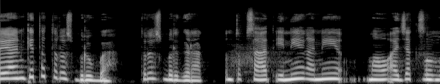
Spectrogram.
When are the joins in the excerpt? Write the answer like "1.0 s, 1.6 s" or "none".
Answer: 2.2 s

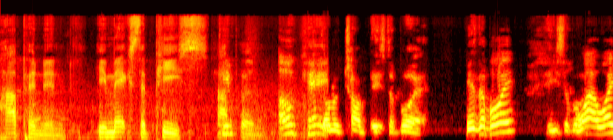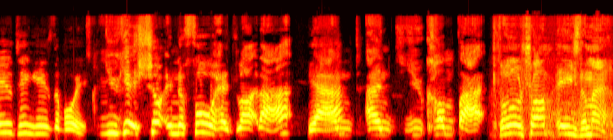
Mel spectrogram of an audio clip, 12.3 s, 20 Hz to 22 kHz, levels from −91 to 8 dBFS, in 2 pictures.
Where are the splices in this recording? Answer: 3.2 s, 7.2 s, 11.0 s

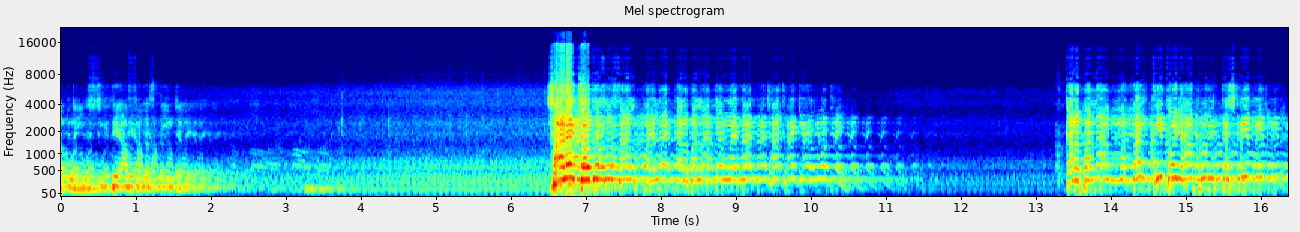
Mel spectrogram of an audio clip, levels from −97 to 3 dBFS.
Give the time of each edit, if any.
14.1 s

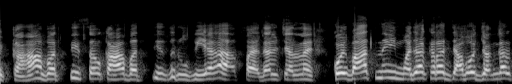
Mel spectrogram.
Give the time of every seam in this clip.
none

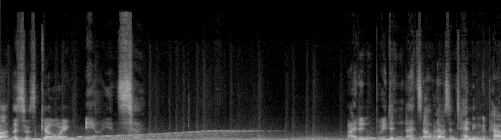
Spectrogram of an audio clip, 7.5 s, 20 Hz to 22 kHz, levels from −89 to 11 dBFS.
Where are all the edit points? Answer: none

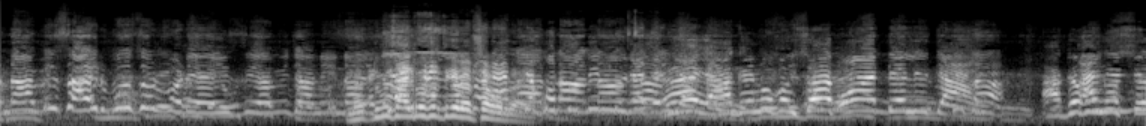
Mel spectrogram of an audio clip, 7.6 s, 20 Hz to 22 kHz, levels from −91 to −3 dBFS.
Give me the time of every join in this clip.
none

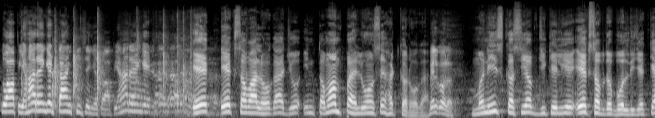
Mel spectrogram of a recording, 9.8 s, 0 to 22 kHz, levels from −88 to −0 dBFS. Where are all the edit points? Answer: none

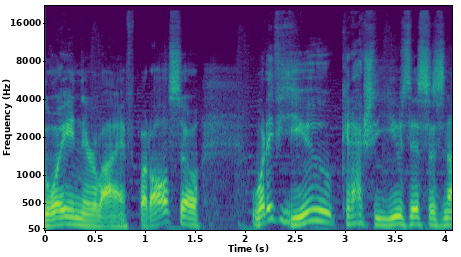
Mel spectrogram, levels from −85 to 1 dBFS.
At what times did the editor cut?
none

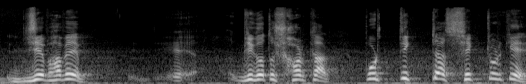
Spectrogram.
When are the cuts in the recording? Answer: none

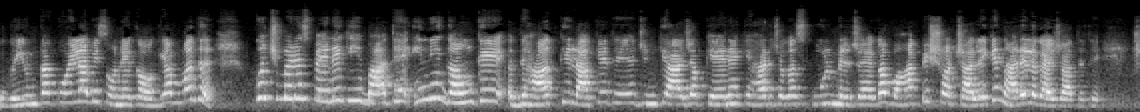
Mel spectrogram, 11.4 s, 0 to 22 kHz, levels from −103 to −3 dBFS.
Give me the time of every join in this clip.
none

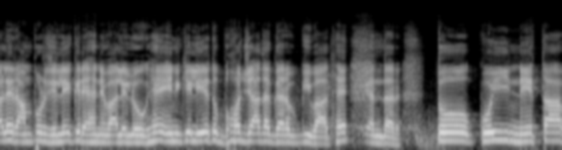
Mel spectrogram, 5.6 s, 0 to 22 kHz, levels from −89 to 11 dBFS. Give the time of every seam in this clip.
3.7 s

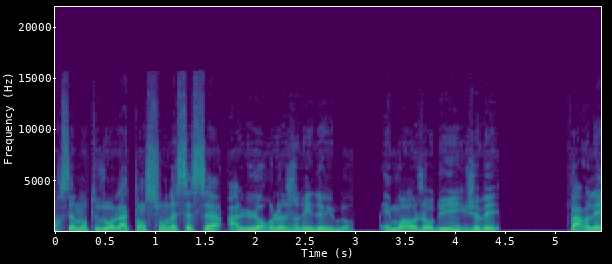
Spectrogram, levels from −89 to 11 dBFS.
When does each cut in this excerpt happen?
3.2 s

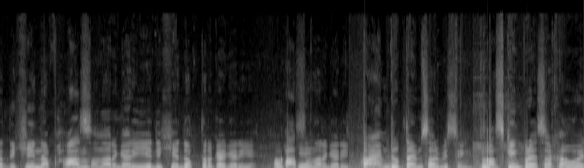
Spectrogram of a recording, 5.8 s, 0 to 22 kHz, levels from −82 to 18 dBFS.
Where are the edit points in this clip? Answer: 2.5 s, 3.5 s, 4.6 s

